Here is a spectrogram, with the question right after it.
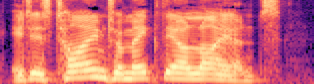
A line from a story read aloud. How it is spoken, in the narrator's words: Christus thunders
